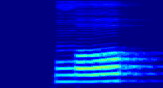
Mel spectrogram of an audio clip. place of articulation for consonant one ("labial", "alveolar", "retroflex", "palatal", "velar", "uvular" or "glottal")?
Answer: velar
